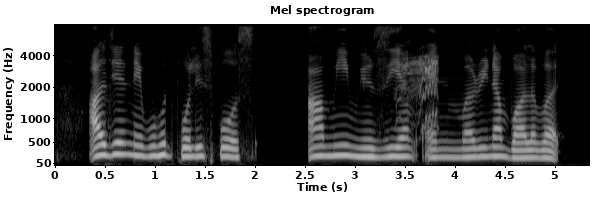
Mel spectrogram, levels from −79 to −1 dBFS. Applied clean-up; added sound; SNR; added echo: none; Bird; 11 dB; none.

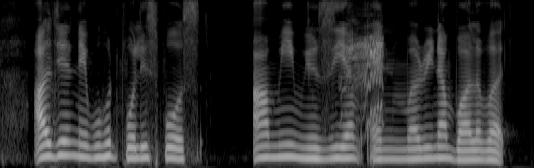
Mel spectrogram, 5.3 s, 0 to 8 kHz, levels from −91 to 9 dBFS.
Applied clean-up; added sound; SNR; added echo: neural mask model Resemble Enhance denoiser.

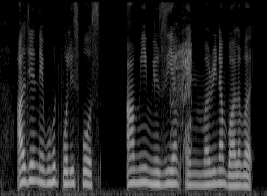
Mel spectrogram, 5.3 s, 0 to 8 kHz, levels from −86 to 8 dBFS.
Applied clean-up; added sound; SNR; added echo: neural diffusion model UNIVERSE++.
